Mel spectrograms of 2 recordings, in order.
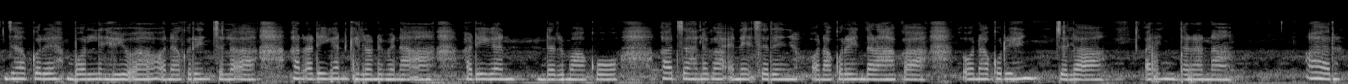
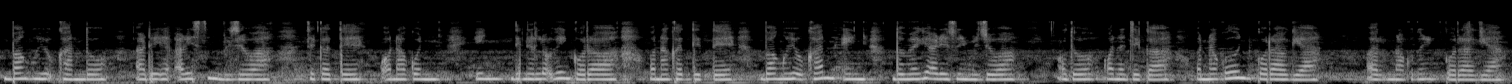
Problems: constant background noise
